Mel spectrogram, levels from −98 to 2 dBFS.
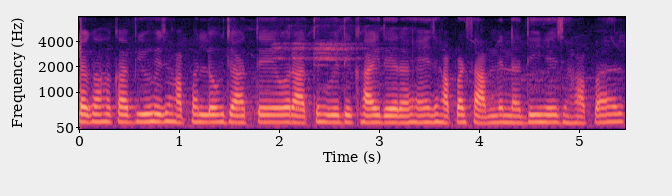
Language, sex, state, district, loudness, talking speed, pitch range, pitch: Hindi, female, Uttar Pradesh, Varanasi, -22 LUFS, 250 wpm, 185-200 Hz, 195 Hz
